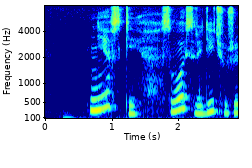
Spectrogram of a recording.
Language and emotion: Russian, sad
